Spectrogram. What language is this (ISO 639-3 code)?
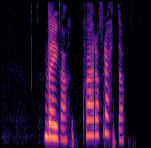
isl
